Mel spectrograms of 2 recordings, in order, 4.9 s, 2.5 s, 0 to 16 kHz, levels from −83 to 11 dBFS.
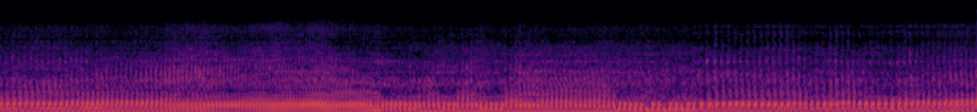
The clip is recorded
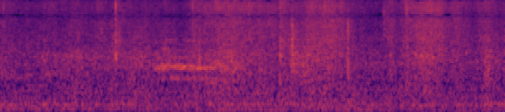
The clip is recorded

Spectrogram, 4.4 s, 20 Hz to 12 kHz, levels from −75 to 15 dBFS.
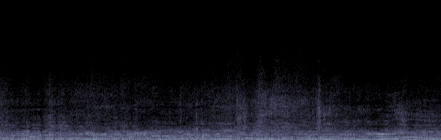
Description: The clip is remade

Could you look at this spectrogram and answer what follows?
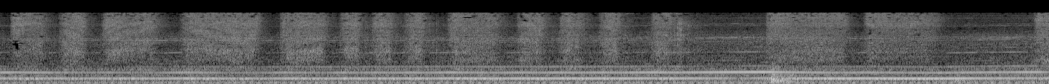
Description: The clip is recorded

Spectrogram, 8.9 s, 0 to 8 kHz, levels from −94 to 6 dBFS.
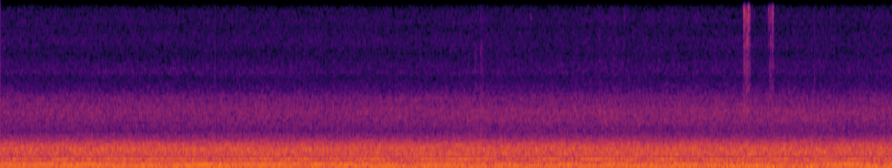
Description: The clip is recorded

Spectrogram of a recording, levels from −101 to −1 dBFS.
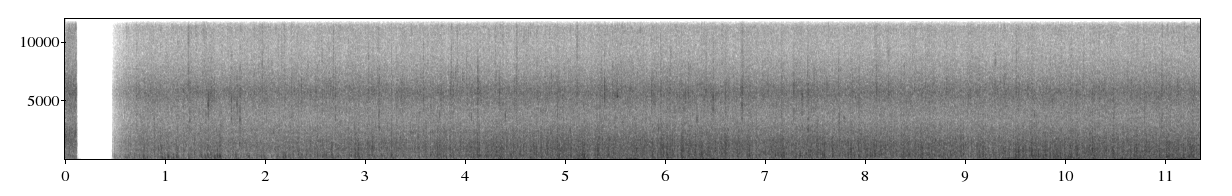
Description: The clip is recorded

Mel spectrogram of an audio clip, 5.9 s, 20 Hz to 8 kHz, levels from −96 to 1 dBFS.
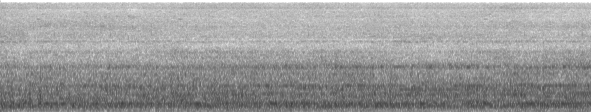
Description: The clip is remade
